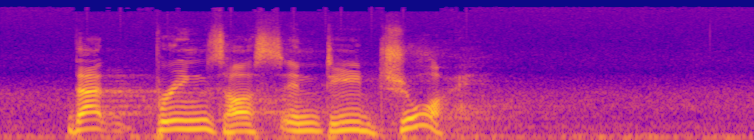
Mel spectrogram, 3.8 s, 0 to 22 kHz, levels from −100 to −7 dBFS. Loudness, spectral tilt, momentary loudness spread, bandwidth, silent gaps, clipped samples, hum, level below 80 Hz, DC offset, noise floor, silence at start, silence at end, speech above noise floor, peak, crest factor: -21 LUFS; -4.5 dB/octave; 9 LU; 18 kHz; none; under 0.1%; none; -44 dBFS; under 0.1%; -44 dBFS; 0 s; 0.05 s; 24 dB; -4 dBFS; 20 dB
